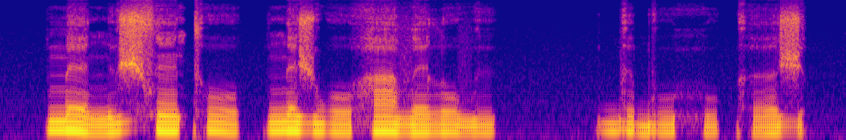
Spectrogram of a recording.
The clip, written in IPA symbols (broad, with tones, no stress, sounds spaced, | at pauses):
m ɛ˥˩ n ɨ˦˥ ʒ s ɛ̃˦˥ tʰ o˥˧ | n ɛ˥˧ ʒ w o˧ h a˥˧ v ɛ˧ l o˥˩ v ɨ˥˧ | b ɘ˥˩ b u˧ h u˩˧˩ kʰ ɜ˩˧˩ ʒ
